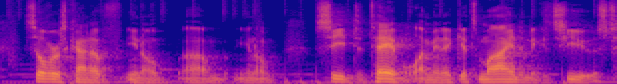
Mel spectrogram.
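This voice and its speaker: Music plays in the background as a man speaks. His pace is fairly quick and his intonation fairly even. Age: 60s. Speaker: investment fund manager. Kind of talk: interview. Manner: casual, with many fillers and repetitions.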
